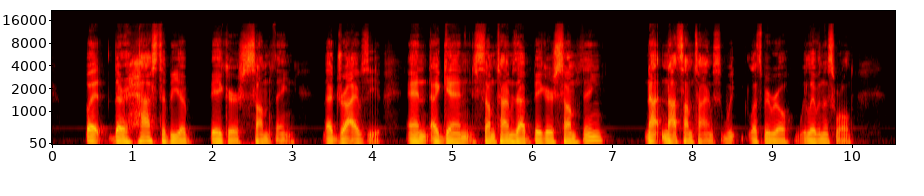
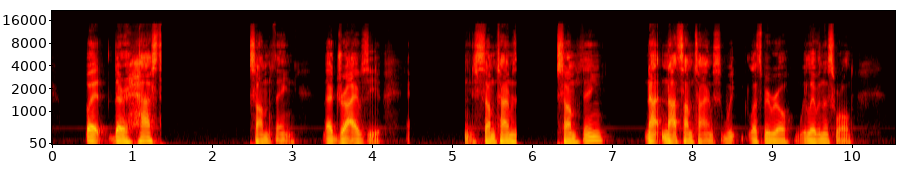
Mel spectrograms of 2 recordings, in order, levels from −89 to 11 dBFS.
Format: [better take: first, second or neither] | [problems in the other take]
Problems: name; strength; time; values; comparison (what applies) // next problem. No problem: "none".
first | audio cutting out; at 1.5 s for 1 s, at 4.5 s for 0.5 s and at 6 s for 0.5 s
